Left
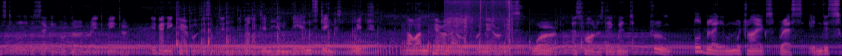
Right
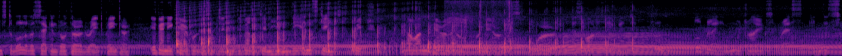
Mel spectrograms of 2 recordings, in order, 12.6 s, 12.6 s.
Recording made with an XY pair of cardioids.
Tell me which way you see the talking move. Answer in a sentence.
In this clip you hear the talking move from right to left.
